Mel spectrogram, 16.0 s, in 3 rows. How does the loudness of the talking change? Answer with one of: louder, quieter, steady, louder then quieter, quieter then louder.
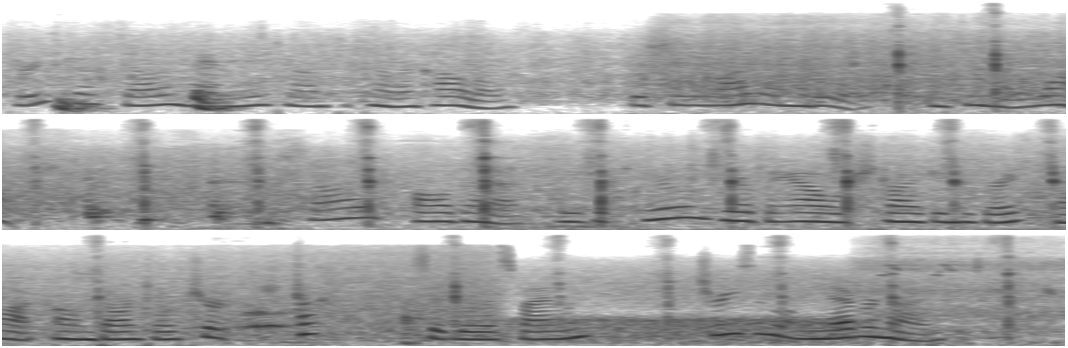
louder.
